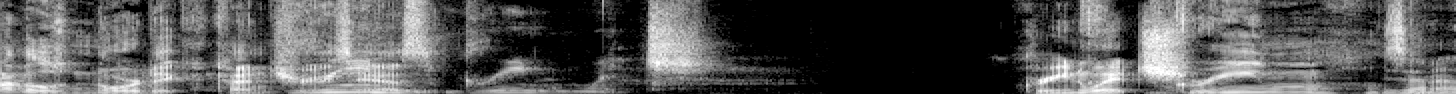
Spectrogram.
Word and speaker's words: Greenwich: Well, it is spelled Greenwich, but it's Greenwich.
